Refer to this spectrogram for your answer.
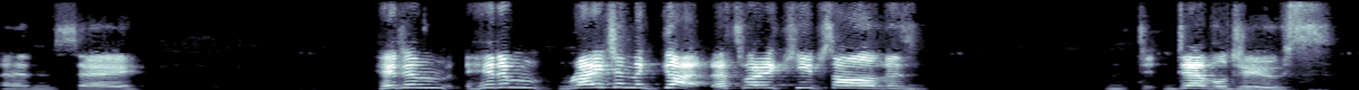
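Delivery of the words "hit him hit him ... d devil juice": high, loud, yelled-out call carried across distance. A player's character calls a tip across to Rikiri during the game, yelling out. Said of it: "i'm going to yell out".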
